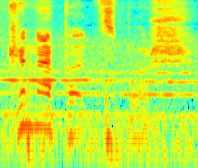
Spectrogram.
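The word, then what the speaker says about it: Knappertsbusch: Vienna Philharmonic, conducted by the name Knappersbush. Well, thou art a man of taste. Keep it up. Incidentally, we pronounce it Knappersbush.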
